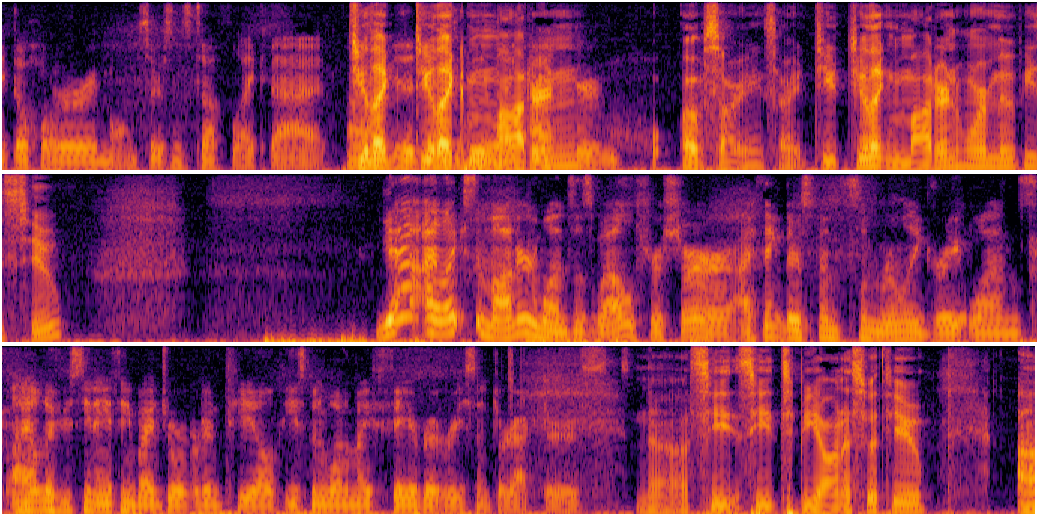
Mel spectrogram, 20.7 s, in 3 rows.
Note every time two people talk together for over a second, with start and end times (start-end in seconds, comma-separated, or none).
2.3-3.7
